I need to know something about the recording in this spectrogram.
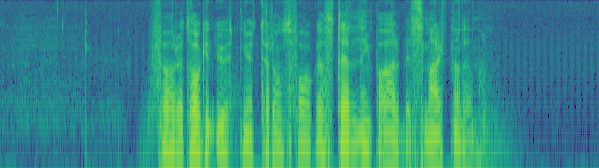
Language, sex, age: Swedish, male, 27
